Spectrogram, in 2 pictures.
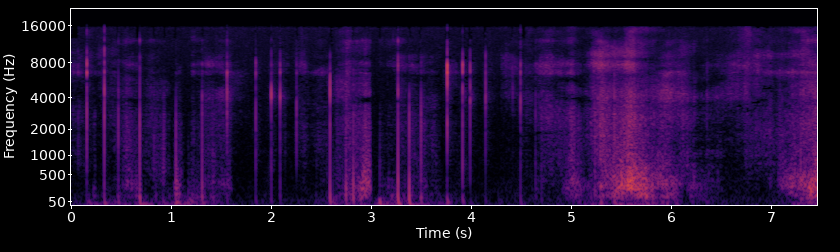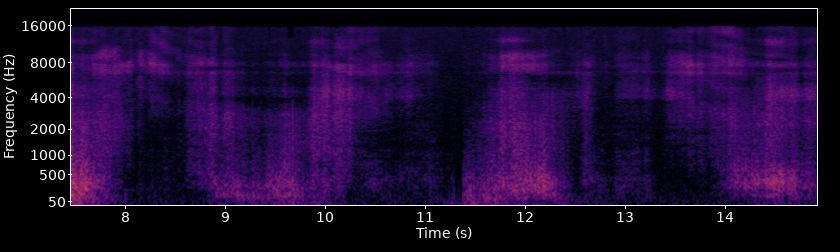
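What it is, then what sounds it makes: Wooden brush handle scratched with nails. Long nails scratch along a flat, solid wooden makeup brush handle held in one hand. It opens with a rapid run of dry clicks and ticks, then settles into five slow, swelling scratch strokes spaced a couple of seconds apart. The sound is soft, close and muted, centered in the low-mid range.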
